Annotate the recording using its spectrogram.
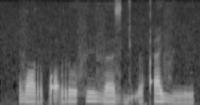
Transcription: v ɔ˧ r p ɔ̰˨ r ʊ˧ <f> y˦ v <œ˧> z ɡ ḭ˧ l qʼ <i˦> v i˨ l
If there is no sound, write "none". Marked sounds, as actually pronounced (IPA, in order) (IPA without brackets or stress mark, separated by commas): f, œ˧, i˦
